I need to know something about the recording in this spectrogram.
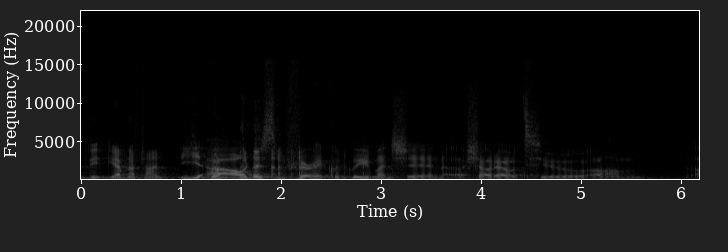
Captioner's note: chuckle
